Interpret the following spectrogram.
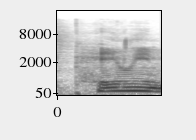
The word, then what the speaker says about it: Paline: Martinick for them, Poline for us. Or Paline. People are saying I was saying his name wrong. I think I did it 4 times already this episode. It's Paline, not Poline.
